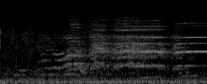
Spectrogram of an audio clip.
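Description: A football is kicked on grass.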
